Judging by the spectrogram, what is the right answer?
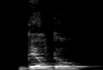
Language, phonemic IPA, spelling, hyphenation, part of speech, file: Dutch, /ˈdɪl.doː/, dildo, dil‧do, noun, Nl-dildo.ogg
- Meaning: dildo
